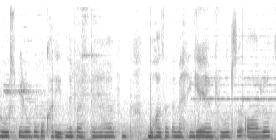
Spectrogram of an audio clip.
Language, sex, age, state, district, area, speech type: Urdu, female, 18-30, Uttar Pradesh, Ghaziabad, urban, spontaneous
